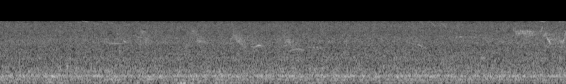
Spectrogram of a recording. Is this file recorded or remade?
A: recorded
